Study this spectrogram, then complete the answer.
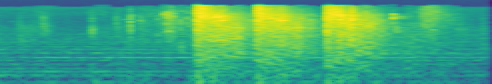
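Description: AK rifle fire in the zombie game Dead Island: three loud bursts of automatic shots in quick succession over a constant bed of game noise and music.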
